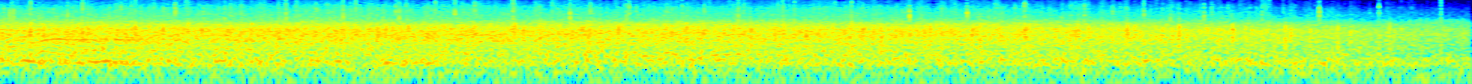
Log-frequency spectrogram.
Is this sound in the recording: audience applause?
yes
